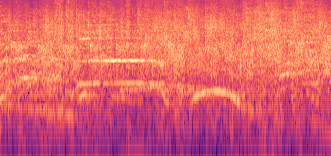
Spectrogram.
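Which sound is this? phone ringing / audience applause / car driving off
audience applause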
